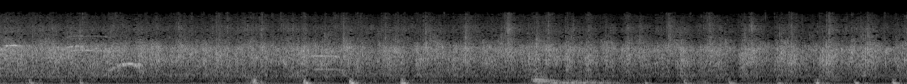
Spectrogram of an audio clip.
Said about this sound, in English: Let's give the Lord a round of applause in here. Szóval szeretnél kérni, hogy adjunk egy utolsó nagy tapsot az Úrnak. Woo! Yeah!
